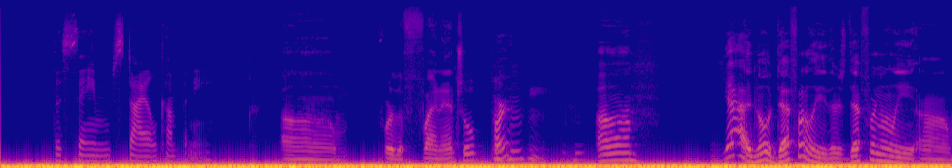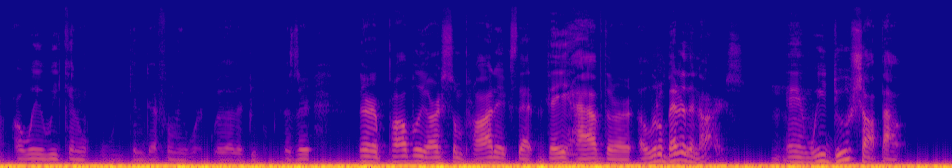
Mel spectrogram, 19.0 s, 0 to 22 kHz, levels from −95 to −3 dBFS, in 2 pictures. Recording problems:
low rumble; loud; throughout; 4 dB below the speech

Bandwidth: 18.5 kHz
